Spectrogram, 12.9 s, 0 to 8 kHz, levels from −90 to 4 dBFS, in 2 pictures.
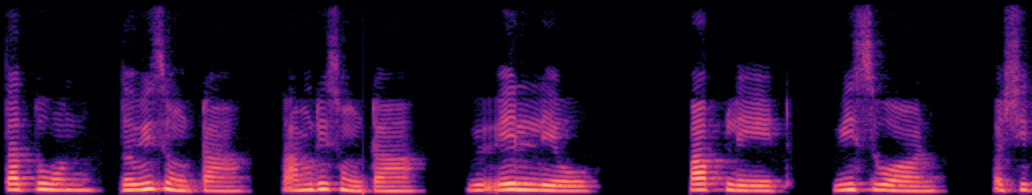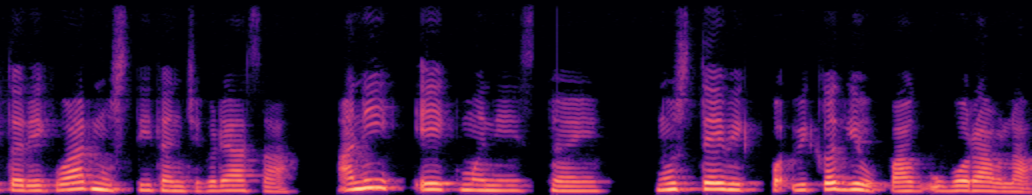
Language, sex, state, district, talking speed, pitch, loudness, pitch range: Konkani, female, Goa, North and South Goa, 110 wpm, 215 Hz, -18 LUFS, 190-235 Hz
